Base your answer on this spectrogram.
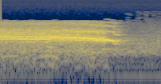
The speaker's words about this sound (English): Oh, the scream! There it is again! That was a scream, Sir Leonard. Not the wind playing tricks. It was a scream, wasn't it?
